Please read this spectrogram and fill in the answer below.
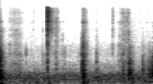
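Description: Glitter slime being squeezed and folded by hand, giving a sharp sticky pop about every half second as air pockets burst.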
